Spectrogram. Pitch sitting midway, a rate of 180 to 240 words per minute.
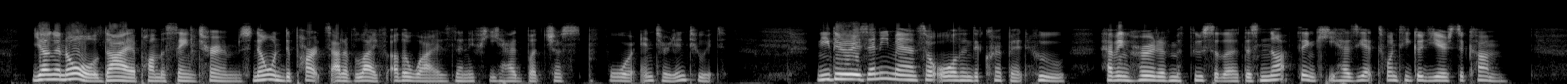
Yes: medium, 180 Hz; average, 190 wpm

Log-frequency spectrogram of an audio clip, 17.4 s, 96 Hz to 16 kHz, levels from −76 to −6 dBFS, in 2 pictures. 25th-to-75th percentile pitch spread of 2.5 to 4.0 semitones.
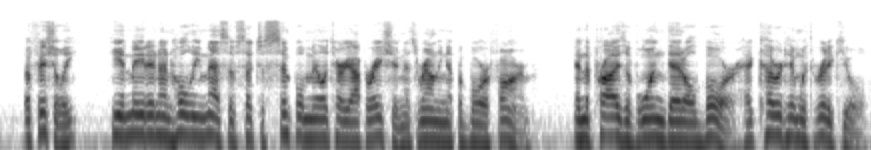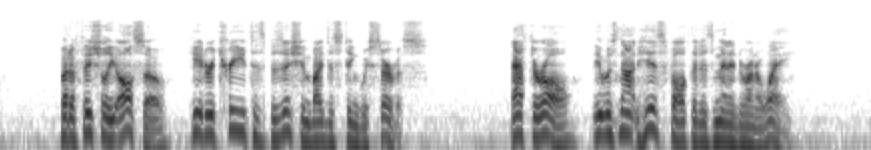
No: average, 4.7 semitones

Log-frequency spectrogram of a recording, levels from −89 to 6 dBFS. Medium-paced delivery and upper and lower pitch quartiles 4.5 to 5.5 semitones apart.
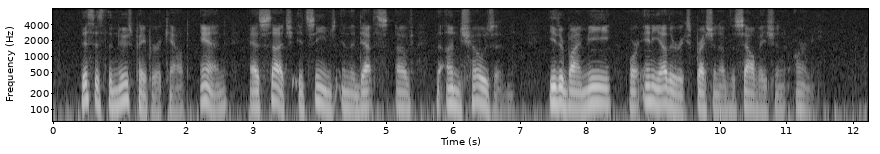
No: slow, 130 wpm; average, 5.1 semitones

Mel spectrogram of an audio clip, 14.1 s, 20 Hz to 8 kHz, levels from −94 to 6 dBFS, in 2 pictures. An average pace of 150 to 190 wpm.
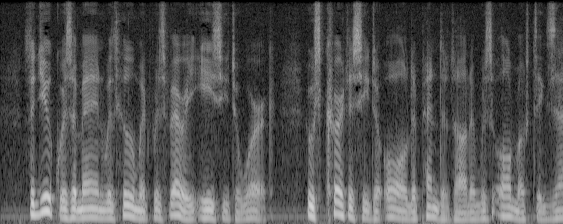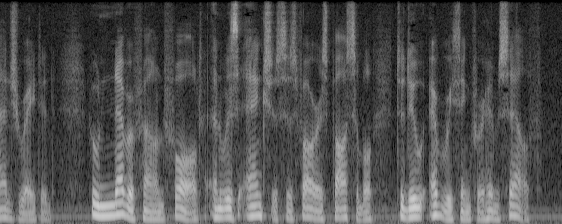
Yes: average, 165 wpm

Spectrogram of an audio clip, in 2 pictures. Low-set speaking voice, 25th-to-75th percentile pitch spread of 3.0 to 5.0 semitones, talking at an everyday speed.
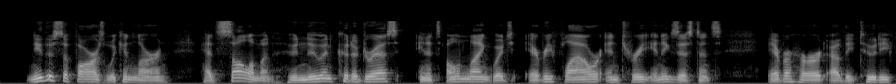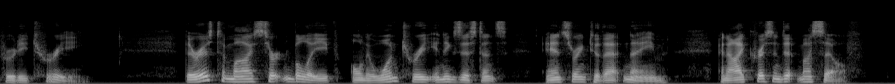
Yes: low, 110 Hz; average, 3.9 semitones; average, 170 wpm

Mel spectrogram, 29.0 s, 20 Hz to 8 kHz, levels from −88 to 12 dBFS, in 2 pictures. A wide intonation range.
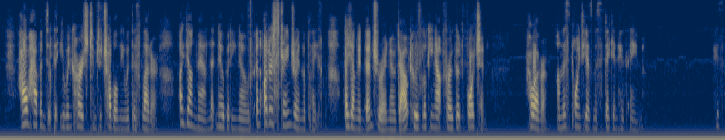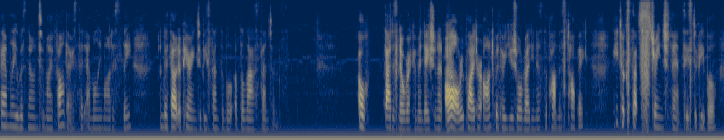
No: average, 3.1 semitones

